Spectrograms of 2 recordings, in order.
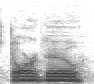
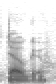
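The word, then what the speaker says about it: Dorgu: Just to set the record straight, it is Dogu, sir. Pronunciation police, sir. Uh, United, look it up. You can look at YouTube videos how to pronounce the name in Danish. It is Dogu.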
